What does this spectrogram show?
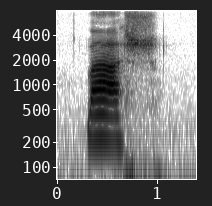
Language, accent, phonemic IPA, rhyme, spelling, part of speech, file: English, US, /læʃ/, -æʃ, lash, noun / verb / adjective, En-us-lash.ogg
- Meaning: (noun) 1. The thong or braided cord of a whip, with which the blow is given 2. A leash in which an animal is caught or held; hence, a snare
